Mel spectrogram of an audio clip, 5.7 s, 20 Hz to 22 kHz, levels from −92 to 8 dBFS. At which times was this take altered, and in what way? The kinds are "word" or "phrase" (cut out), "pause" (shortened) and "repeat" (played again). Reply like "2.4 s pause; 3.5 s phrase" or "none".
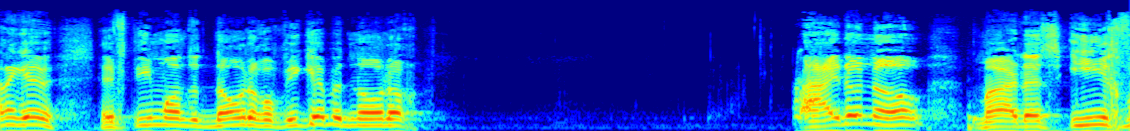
none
